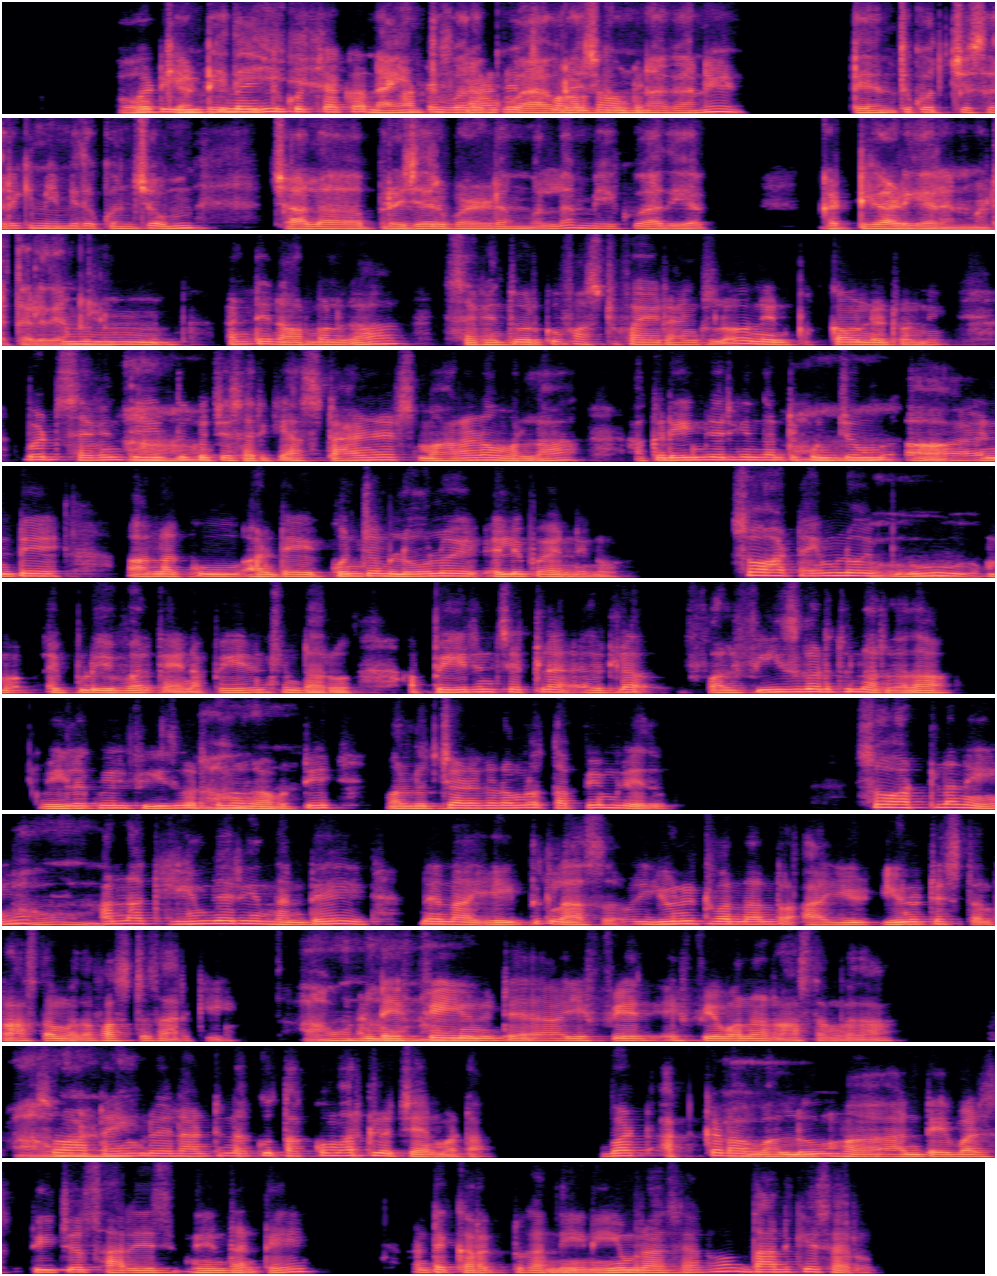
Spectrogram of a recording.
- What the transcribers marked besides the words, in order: in English: "బట్, ఎయిత్"; in English: "నైంత్"; in English: "స్టాండర్డ్స్"; in English: "యావరేజ్‌గా"; in English: "టెంత్"; in English: "ప్రెషర్"; in English: "నార్మల్‌గా సెవెంత్"; in English: "ఫస్ట్ ఫైవ్ ర్యాంక్స్‌లో"; in English: "బట్, సెవెంత్"; in English: "స్టాండర్డ్స్"; in English: "లోలో"; in English: "సో"; in English: "పేరెంట్స్"; in English: "పేరెంట్స్"; tongue click; in English: "సో"; in English: "ఎయిత్ క్లాస్ యూనిట్ వన్"; in English: "యు యూనిట్ టెస్ట్"; in English: "ఫస్ట్"; in English: "ఎఫ్ఏ"; in English: "ఎఫ్ఏ ఎఫ్ఏ వన్"; in English: "సో"; in English: "టైమ్‌లో"; in English: "బట్"; in English: "టీచర్స్, సార్"; in English: "కరెక్ట్‌గా"
- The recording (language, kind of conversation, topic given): Telugu, podcast, మీ పని ద్వారా మీరు మీ గురించి ఇతరులు ఏమి తెలుసుకోవాలని కోరుకుంటారు?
